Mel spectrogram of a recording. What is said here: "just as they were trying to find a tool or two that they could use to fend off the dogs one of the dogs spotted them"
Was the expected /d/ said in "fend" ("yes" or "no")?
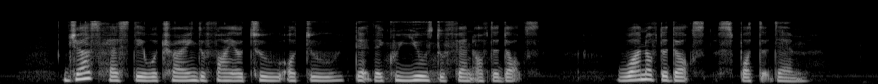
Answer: no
